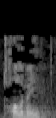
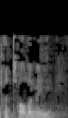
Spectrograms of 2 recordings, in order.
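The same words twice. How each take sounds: First: The word begins with a silent P. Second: The word begins with a sounded P. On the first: The speaker calls it right. "The P is silent" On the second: The speaker calls it wrong. "It's not Ptolemy"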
